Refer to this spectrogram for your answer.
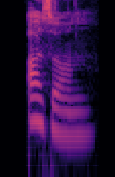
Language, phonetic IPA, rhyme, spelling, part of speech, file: Hungarian, [ˈɒzon], -on, azon, determiner / pronoun, Hu-azon.ogg
- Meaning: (determiner) 1. superessive singular of az (agreeing in number and case with the head of the phrase, see az) 2. the, that, those; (pronoun) superessive singular of az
